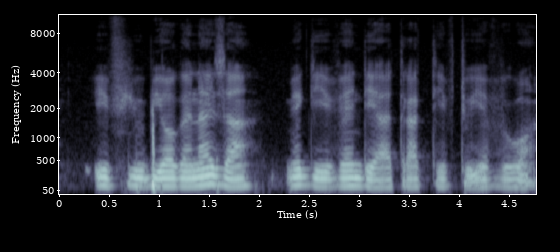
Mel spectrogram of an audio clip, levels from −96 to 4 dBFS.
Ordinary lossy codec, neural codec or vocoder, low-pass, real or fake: none; none; none; real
